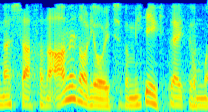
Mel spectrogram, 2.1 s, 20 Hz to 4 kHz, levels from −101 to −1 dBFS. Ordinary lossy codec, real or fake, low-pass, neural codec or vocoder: MP3, 32 kbps; fake; 3.6 kHz; codec, 16 kHz, 0.8 kbps, ZipCodec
